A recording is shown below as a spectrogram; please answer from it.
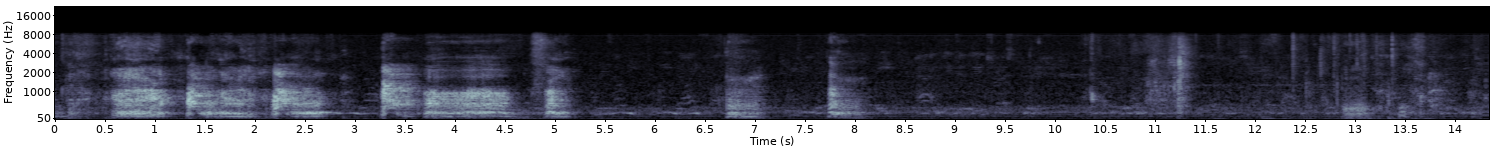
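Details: Bearcoat Shar-Pei Sophie badgers Tibetan Mastiff Flynn into play; a run of gruff growls and bark-like bursts comes thickly in the first five seconds, then fades to scattered snorts and quieter grumbles.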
